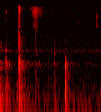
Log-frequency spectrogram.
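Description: Two short taps about a second apart: a stylus striking a tablet screen while writing.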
